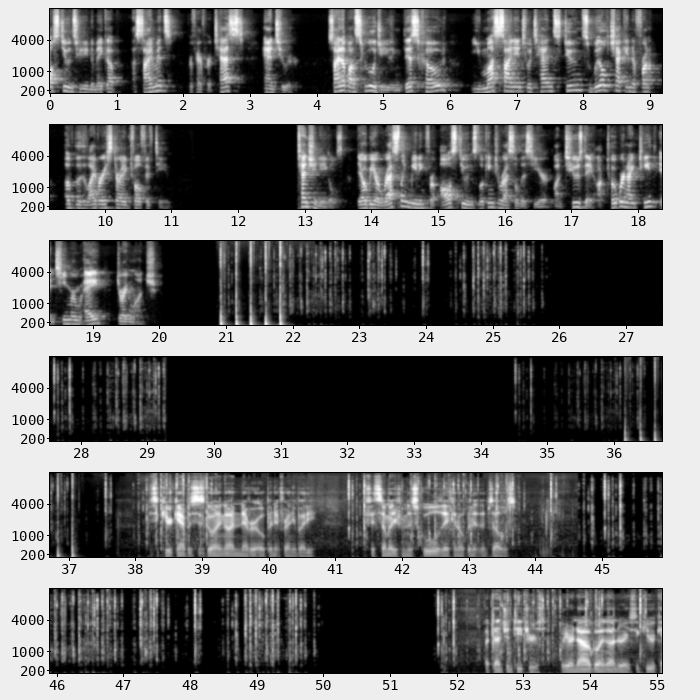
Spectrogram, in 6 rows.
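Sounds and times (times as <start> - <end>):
rapid knocking on door: 20.9 - 22.1, 36.2 - 37.2
faint irregular clicking: 51.7 - 54.9.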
